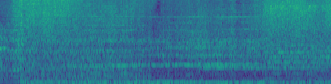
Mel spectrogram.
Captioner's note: electronic distortion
